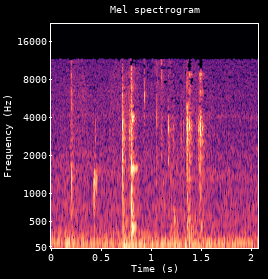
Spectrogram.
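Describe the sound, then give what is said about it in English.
An address is typed on a computer keyboard as a short, quiet patter of a few separate keystrokes with no voices. “Oh, I see. I have to type in my address.”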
